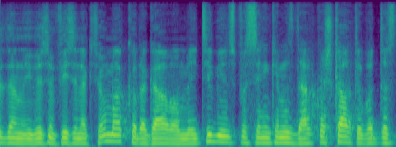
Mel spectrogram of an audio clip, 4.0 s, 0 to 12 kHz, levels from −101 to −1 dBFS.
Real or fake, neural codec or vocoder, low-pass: fake; codec, 16 kHz in and 24 kHz out, 0.4 kbps, LongCat-Audio-Codec, two codebook decoder; 10.8 kHz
